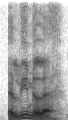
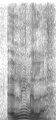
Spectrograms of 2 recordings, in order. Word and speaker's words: Elimelech: The name of the man was Elimelech. That is how you say it. Elimelech.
